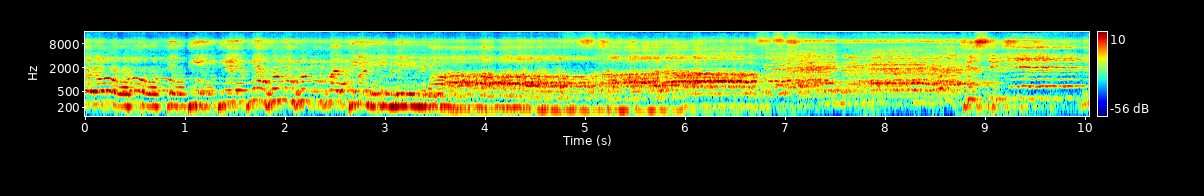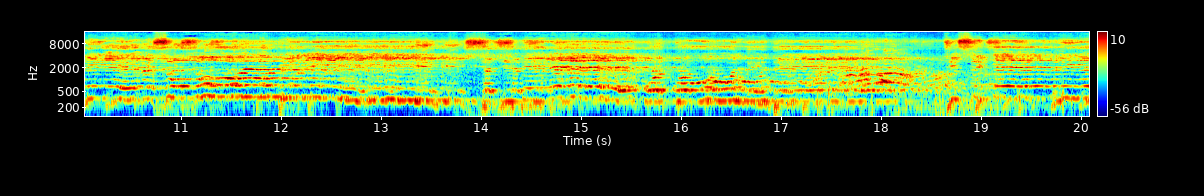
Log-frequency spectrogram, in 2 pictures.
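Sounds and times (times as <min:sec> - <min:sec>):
group of voices singing: 0:01.5 - 0:10.0.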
